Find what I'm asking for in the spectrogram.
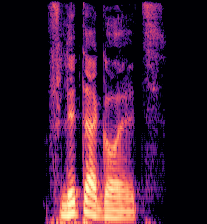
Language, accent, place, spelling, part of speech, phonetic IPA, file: German, Germany, Berlin, Flittergolds, noun, [ˈflɪtɐˌɡɔlt͡s], De-Flittergolds.ogg
- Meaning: genitive singular of Flittergold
